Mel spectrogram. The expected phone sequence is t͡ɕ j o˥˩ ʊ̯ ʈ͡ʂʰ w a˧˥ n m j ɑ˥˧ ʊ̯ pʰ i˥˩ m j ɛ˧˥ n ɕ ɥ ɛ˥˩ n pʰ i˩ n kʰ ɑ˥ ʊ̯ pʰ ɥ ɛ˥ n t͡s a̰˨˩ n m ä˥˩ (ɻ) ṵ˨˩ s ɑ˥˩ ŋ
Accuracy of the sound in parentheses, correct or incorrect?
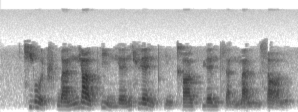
correct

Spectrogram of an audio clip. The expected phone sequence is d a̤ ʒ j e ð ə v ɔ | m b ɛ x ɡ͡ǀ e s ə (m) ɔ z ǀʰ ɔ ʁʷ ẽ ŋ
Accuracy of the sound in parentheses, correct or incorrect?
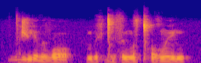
incorrect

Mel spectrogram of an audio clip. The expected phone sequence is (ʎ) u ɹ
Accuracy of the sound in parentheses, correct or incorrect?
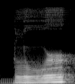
incorrect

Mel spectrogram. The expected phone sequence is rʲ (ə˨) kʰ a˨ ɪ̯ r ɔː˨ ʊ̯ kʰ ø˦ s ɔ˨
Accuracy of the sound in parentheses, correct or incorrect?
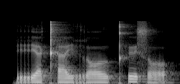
incorrect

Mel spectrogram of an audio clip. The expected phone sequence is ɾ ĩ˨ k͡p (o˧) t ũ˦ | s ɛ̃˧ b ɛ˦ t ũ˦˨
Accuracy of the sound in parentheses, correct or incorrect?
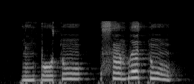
correct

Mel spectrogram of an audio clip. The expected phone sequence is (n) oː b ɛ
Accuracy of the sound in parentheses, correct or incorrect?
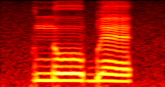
correct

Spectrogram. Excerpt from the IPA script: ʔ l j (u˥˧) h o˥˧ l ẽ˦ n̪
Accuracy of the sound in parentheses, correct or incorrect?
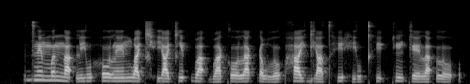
incorrect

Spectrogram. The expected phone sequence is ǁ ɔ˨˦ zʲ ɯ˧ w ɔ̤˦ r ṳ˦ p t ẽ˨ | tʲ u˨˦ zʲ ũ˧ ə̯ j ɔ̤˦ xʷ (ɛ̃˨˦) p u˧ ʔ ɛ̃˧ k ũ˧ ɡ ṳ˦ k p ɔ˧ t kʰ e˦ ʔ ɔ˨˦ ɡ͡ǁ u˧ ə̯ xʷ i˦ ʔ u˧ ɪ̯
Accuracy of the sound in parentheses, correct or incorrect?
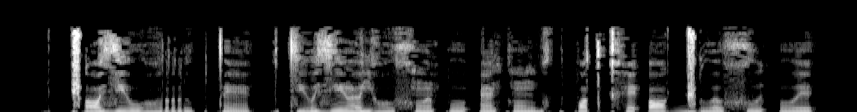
correct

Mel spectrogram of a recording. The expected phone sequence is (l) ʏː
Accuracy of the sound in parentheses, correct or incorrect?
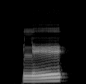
correct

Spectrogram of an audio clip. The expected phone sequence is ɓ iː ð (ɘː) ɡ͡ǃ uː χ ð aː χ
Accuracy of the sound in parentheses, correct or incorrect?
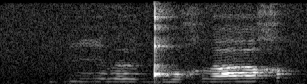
correct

